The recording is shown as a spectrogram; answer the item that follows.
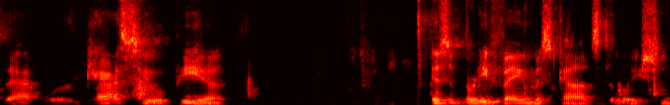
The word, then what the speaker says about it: Cassiopeia: even realize it now cassiopeia is how you pronounce that word cassiopeia is a pretty famous constellation it's very easily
